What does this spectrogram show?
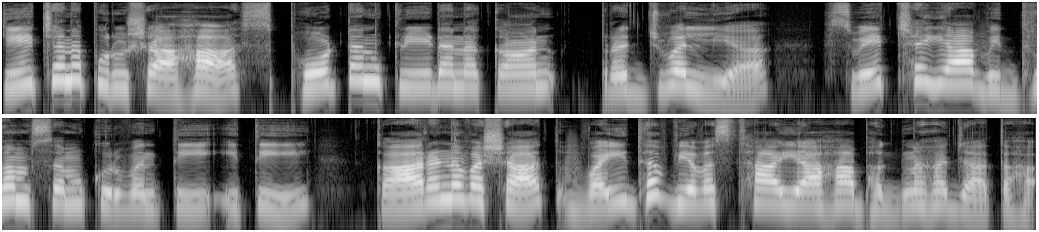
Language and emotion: Sanskrit, neutral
